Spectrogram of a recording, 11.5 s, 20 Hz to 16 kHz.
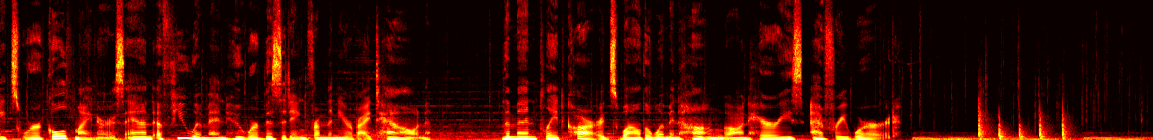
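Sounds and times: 
speech: 0:00.0 - 0:09.8
knocking on a wooden door: 0:09.8 - 0:10.9.

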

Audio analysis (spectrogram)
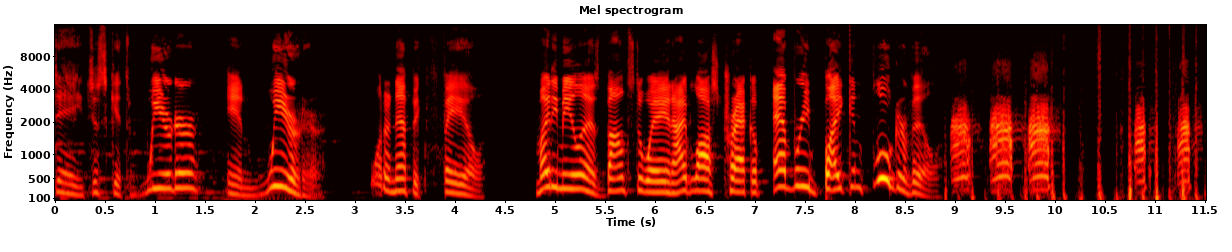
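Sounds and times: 
speech: 0:00.0 - 0:10.2, 0:10.8 - 0:11.4
rustling: 0:08.9 - 0:11.5
duck quacking: 0:09.0 - 0:10.1, 0:10.8 - 0:11.5.

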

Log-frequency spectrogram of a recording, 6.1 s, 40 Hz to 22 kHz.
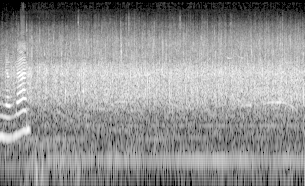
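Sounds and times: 
large outdoor golf gallery applauding at the 18th green: 0:00.0 - 0:06.0
speech: 0:00.1 - 0:00.8.

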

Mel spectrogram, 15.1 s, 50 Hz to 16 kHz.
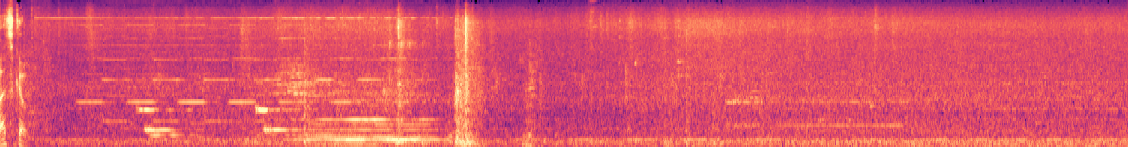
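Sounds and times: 
low hum and rumble of automated light metro train interior in Montreal: 0:00.0 - 0:15.0
automated light metro train door chime with short melodic warning tone: 0:00.7 - 0:06.2, 0:09.7 - 0:13.0.

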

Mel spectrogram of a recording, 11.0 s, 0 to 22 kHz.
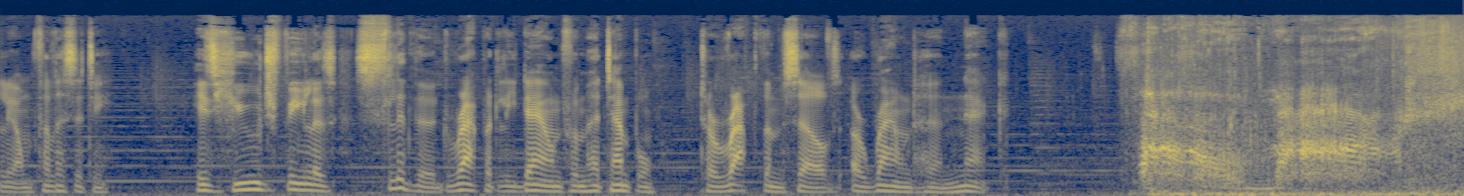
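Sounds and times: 
speech: 0:00.0 - 0:07.6, 0:08.4 - 0:09.9
deep sustained monster roar with low growl and wavering howl: 0:08.4 - 0:10.9.

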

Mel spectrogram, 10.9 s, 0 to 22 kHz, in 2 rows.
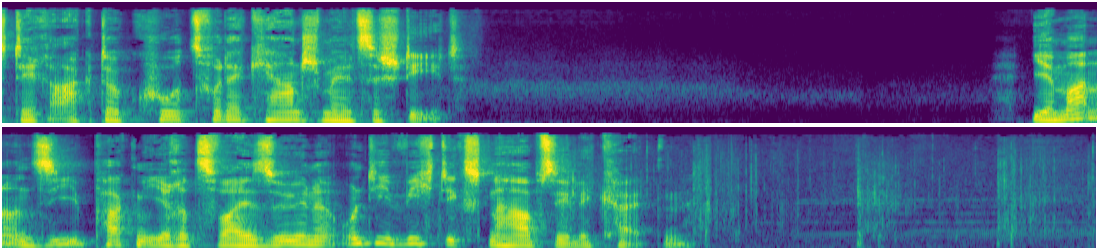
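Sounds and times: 
speech: 0:00.0 - 0:02.4, 0:05.2 - 0:09.1
slow heavy footsteps trudging: 0:07.5 - 0:10.9.

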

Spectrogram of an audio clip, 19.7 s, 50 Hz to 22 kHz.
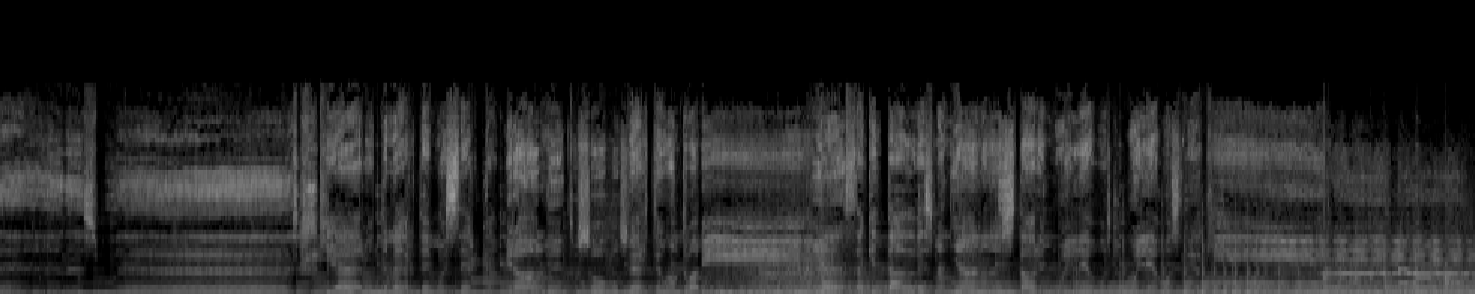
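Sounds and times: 
woman singing a slow romantic bolero cover in Spanish: 0:00.0 - 0:19.6
steady mellow instrumental accompaniment: 0:04.3 - 0:19.6
speech: 0:06.0 - 0:06.6.

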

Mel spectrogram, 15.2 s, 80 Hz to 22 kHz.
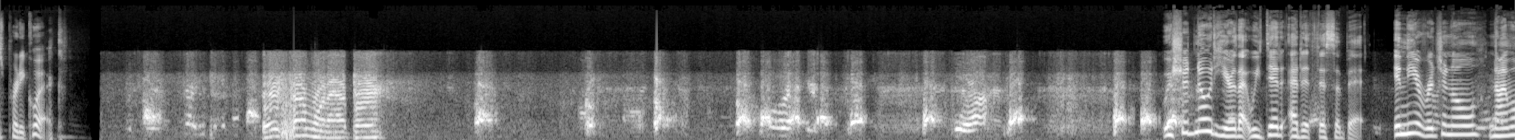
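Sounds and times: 
speech: 0:00.1 - 0:00.7, 0:01.8 - 0:04.0, 0:07.8 - 0:10.4, 0:11.6 - 0:15.1
steady hiss: 0:01.0 - 0:15.1
dog barking over a muffled telephone line on a 911 call: 0:11.1 - 0:11.9.

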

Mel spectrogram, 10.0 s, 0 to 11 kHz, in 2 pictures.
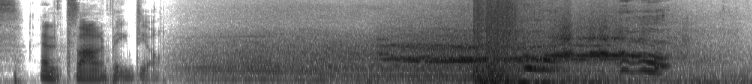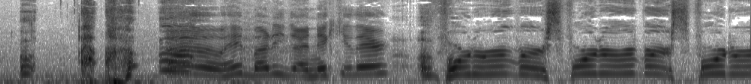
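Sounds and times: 
speech: 0:00.3 - 0:01.2, 0:06.6 - 0:10.0
thudding impacts of car hitting a person: 0:01.2 - 0:06.9
skidding car tires screeching: 0:01.2 - 0:07.2.

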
